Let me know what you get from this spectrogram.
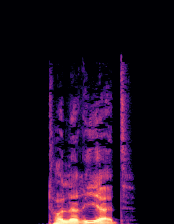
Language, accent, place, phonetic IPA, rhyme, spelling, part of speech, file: German, Germany, Berlin, [toləˈʁiːɐ̯t], -iːɐ̯t, toleriert, verb, De-toleriert.ogg
- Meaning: 1. past participle of tolerieren 2. inflection of tolerieren: third-person singular present 3. inflection of tolerieren: second-person plural present 4. inflection of tolerieren: plural imperative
